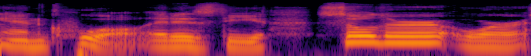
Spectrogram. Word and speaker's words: Souler: It is the Solar, or Soleil, would be the French pronunciation, AI live speaker.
